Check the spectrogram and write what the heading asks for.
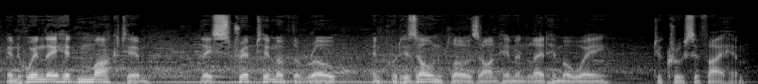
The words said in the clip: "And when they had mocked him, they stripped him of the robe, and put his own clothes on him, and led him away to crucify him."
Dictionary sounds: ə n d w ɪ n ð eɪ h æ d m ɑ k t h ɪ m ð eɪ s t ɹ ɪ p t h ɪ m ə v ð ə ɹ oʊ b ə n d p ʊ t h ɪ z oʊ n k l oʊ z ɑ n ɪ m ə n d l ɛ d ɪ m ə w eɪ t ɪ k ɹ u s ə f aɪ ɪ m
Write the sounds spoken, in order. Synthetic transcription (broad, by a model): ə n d w ɪ n ð eɪ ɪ d m ɑ k t h ɪ m ð eɪ s t ɹ ɪ p t h ɪ m ə v ð ə ɹ oʊ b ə n p ʊ t h ɪ z oʊ n k l oʊ z n ɪ m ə n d l ɛ d ɪ m ə w eɪ t ɪ k ɹ u s ə f aɪ ɪ m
